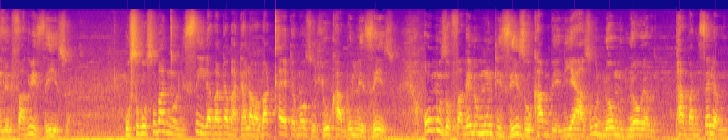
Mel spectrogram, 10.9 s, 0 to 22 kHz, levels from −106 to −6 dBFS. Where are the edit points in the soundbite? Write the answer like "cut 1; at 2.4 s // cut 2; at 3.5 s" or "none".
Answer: none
